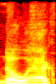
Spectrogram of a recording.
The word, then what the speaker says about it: Nowak: So it's spelled Nowak, but he's Polish, right? So Novak. So it should be Novak.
